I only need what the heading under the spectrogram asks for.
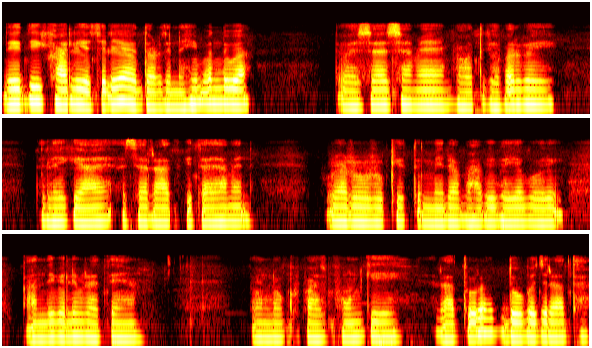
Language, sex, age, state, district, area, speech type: Hindi, female, 30-45, Uttar Pradesh, Jaunpur, rural, spontaneous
